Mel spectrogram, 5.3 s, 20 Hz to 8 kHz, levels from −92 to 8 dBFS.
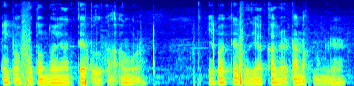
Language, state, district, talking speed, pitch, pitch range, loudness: Ao, Nagaland, Dimapur, 160 wpm, 95 Hz, 90-105 Hz, -27 LUFS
